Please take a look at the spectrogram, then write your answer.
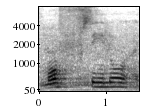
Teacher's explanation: suka tenggelam Fa dia suka tenggelam dalam Sin nak mufsilu okey lepaskan hams dulu pada Fa kemudian baru masuk pada Sin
